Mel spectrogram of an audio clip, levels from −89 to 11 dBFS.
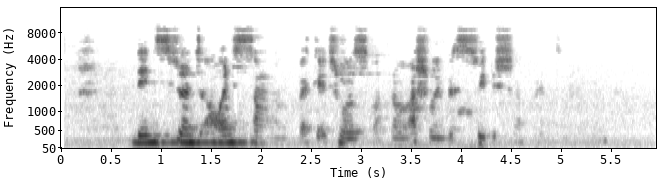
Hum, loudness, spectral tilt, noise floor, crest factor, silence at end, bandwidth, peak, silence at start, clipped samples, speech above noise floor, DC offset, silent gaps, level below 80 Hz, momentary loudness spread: none; -21 LUFS; -4.5 dB/octave; -66 dBFS; 20 dB; 1.45 s; 9.4 kHz; -4 dBFS; 0.2 s; under 0.1%; 45 dB; under 0.1%; none; -62 dBFS; 17 LU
